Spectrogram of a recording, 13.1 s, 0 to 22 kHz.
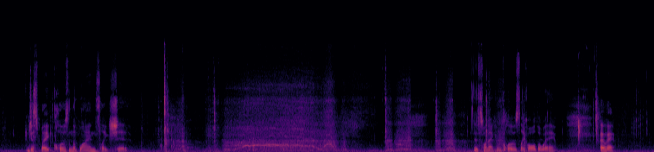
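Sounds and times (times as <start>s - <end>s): window blind clicks: 3.2s - 7.0s, 7.7s - 10.3s
blind slats and cord rubbing: 3.2s - 7.1s, 7.7s - 10.6s.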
